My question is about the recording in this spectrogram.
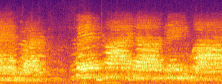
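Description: A group of young children singing loudly together in unison, in held phrases, with a short break about a second in before the next phrase.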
